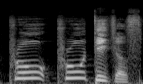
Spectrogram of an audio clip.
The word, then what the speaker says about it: prodigious: 그냥 발음기 먼저 쓸게요 자 프로디지 어라고 읽고요 강세는 여기 있습니다 프로디지 자 스펠링은 프로디지 자 이렇게 돼요로 prodigious prodigious 자이 단어는 무슨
